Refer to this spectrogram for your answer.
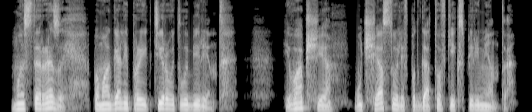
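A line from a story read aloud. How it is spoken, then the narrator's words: Deep sigh, then speaking. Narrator (Russian): Томас глубоко вздохнул, затем произнес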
